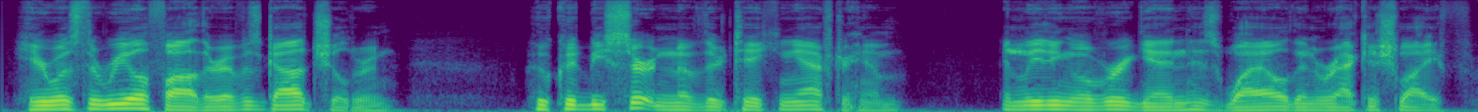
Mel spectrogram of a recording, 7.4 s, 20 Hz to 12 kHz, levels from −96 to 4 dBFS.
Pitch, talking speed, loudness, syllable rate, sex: 100 Hz, 210 wpm, -18 LUFS, 6.2 syllables/s, male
